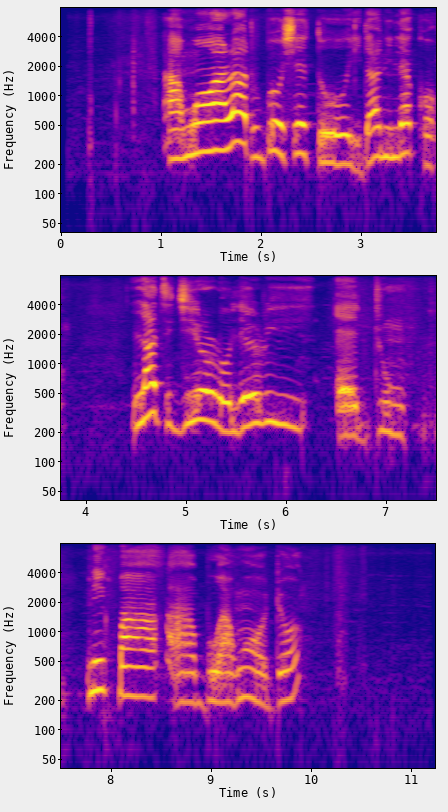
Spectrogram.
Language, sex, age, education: Yoruba, female, 15-29, tertiary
